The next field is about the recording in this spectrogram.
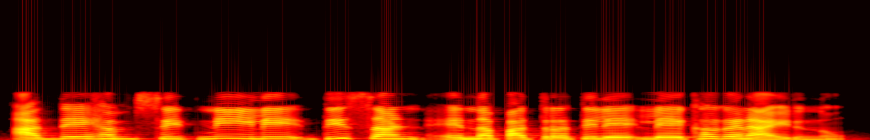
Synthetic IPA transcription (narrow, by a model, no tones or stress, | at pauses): ɐd̪ːe̞ːɦɐmsiʈnijiled̪isɐɳe̞nːɐpɐt̪rɐt̪ːile̞le̞ːkʰɐɣɐnaːjiɾunːṵ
